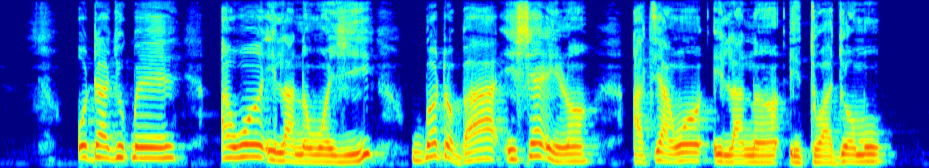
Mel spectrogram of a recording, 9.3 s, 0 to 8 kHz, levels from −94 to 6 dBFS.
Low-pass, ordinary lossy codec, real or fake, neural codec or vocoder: none; none; real; none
